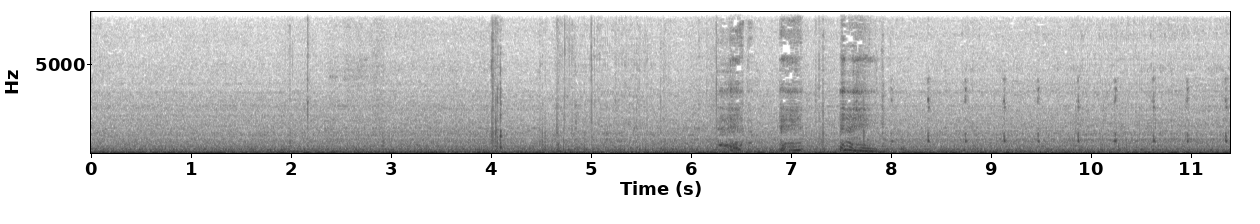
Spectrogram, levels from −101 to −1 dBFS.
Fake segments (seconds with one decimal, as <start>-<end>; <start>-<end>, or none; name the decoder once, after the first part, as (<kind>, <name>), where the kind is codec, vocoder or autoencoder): 4.7-5.6 (vocoder, Vocos); 9.8-10.7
